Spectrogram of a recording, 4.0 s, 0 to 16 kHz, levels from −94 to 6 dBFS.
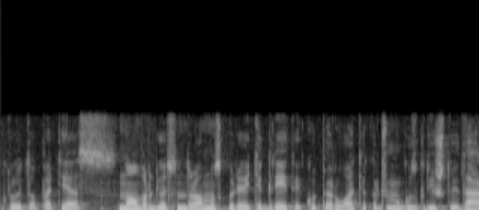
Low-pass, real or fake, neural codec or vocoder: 7.2 kHz; real; none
